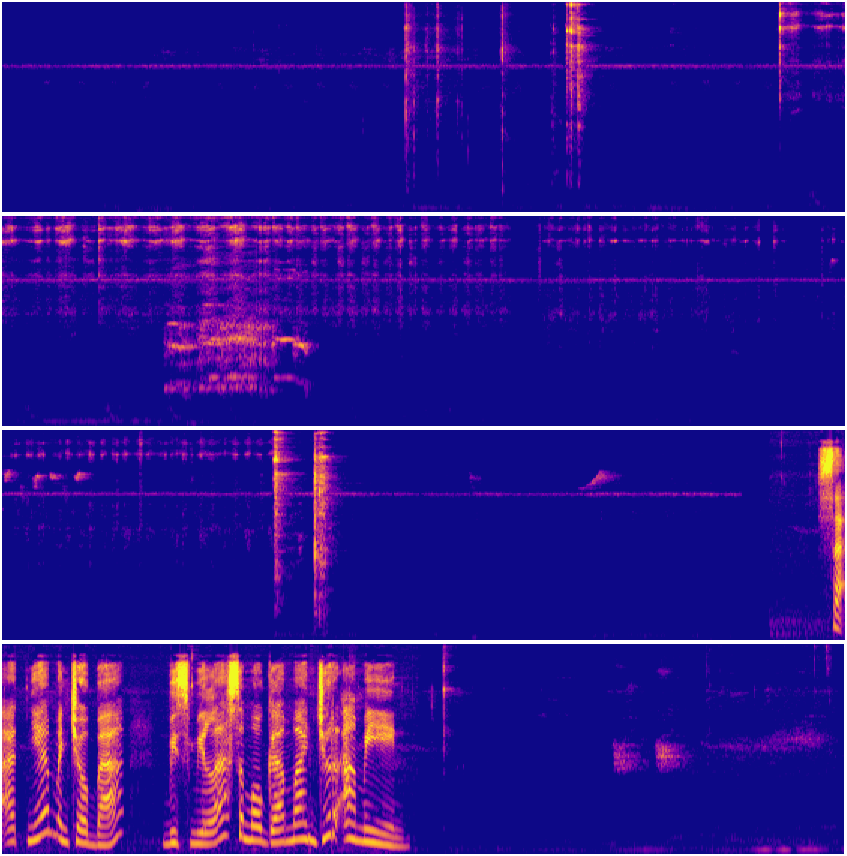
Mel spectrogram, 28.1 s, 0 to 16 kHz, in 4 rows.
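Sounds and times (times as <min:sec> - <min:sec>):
rooster crowing: 0:08.3 - 0:09.7.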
